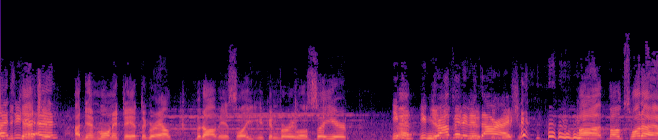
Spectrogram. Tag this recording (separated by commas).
Speech, Music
